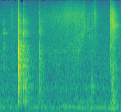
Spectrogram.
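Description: Hard plastic knock-off Duplo-style toy blocks clacking on a table: one sharp clack about a third of a second in, then a few faint ticks.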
